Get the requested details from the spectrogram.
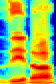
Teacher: pada lafal zina panjangnya kita panjangkan dua harakat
